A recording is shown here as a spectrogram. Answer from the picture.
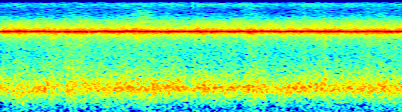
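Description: Faint steady hiss with a thin, continuous high-pitched whine.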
